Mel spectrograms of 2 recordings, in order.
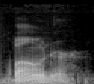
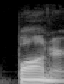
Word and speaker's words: Boner: So thanks old Ralph Boner. Ralph Boner. Wow, you had his exact response. Ralph Boner. Bonner. It's pronounced Bonner.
